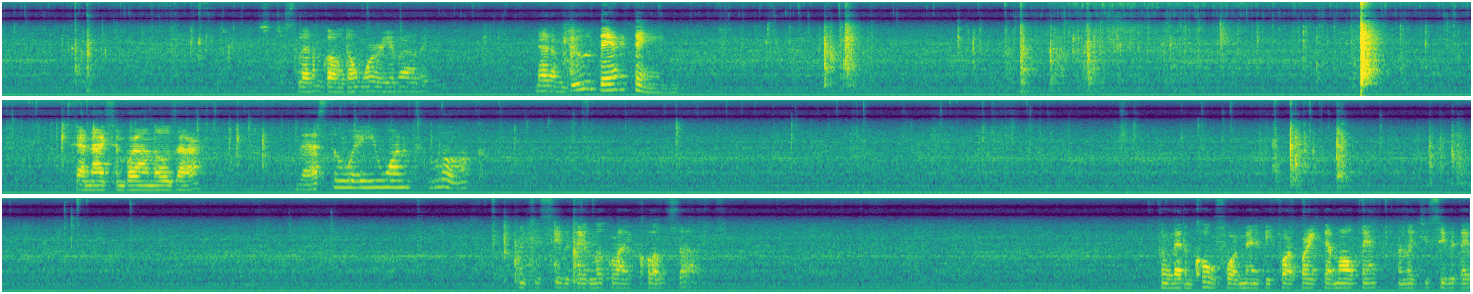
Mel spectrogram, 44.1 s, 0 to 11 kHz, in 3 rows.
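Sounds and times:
faint steady hum: 0.0s - 44.0s
food sizzling in oil: 6.8s - 29.8s.

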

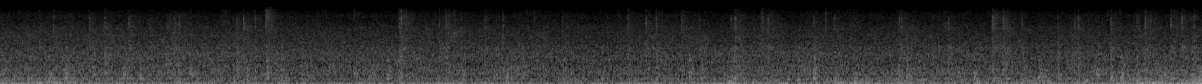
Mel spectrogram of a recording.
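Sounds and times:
steady rain falling: 0.0s - 12.0s.

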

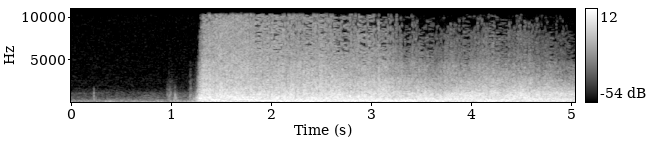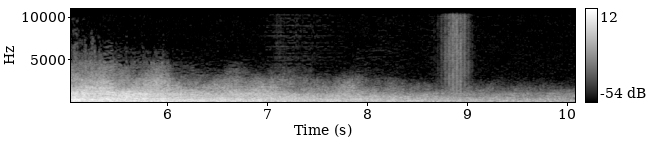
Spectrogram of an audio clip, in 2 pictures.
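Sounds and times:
rocket motor rushing roar: 8.7s - 9.1s.

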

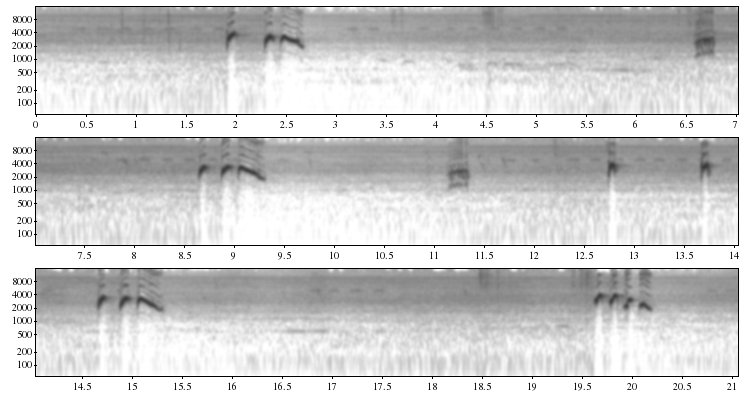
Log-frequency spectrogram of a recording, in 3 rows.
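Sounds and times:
bird chirping calls: 1.8s - 2.7s, 6.5s - 6.9s, 7.8s - 9.4s, 11.1s - 11.9s, 13.6s - 15.4s, 19.4s - 20.3s.

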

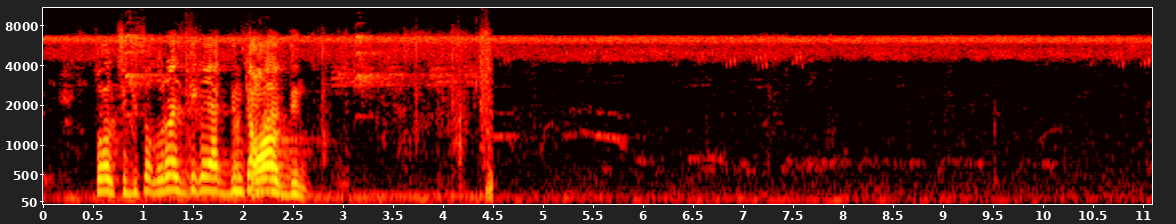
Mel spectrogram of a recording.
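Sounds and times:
insects shrilling: 0.0s - 6.0s.

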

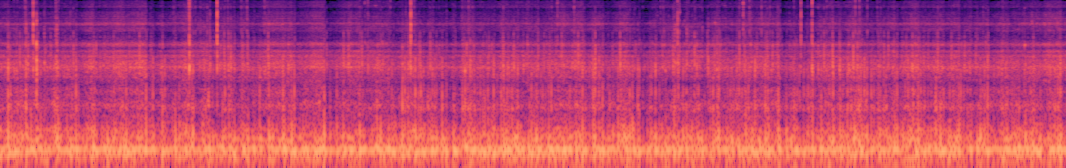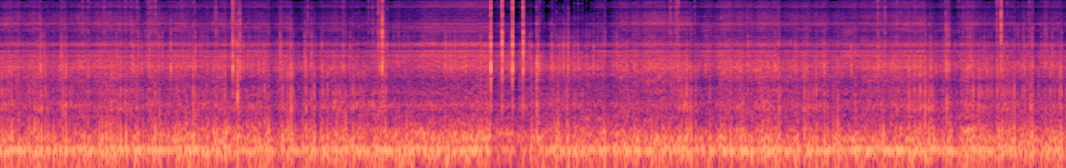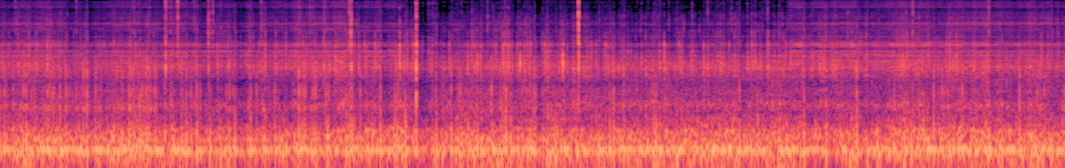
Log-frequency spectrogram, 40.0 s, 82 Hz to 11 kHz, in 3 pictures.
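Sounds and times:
bike clicks and rattles: 0.0s - 39.9s
knobby tyres rumbling on dirt: 0.0s - 39.9s
wind: 0.0s - 39.9s.

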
